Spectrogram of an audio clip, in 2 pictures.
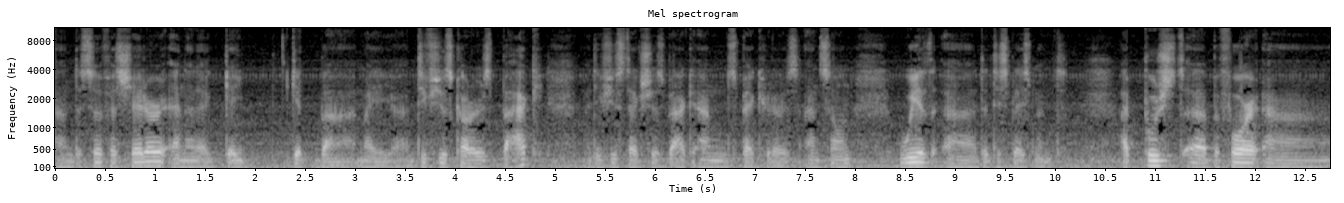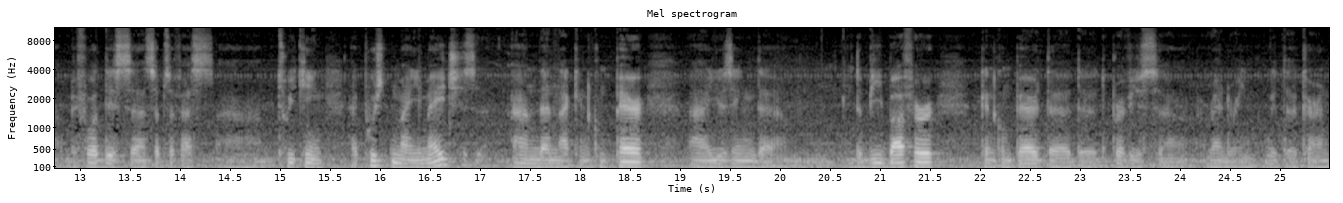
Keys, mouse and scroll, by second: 10.0-16.6 drag, 22.7 click, 23.7 shift+2, 24.0-25.4 middle drag.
